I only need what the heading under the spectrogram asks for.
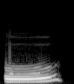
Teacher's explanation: kemudian ada U panjang, titik tekan 2 atau tense, monyong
